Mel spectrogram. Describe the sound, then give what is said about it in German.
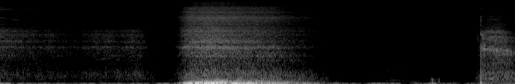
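A deep breath is drawn in and let out, with one loud, airy rush lasting over a second between quieter breathing and a brief soft breath at the end. “Atme einmal tief ein und aus.”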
